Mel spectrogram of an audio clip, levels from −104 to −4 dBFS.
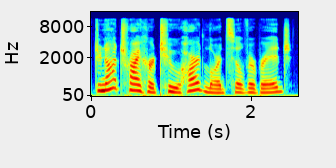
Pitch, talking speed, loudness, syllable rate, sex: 210 Hz, 185 wpm, -17 LUFS, 4.5 syllables/s, female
